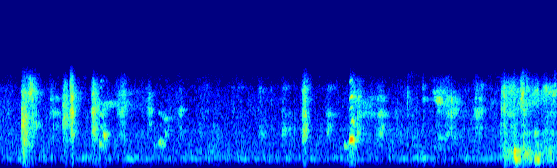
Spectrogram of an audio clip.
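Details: Beagle giving short, irregular bursts of whimpers and yips, some squeaky and rising, others rougher, spread across several seconds with quiet gaps between them and soft background noise indoors.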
